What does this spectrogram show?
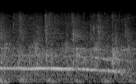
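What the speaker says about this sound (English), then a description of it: "our Prime Minister, can we give him a round of applause, please? Prime Minister Dickon Mitchell." Audience applause at a town hall meeting after the Prime Minister is introduced, a steady wash of clapping held for over a second, with a faint whistle-like tone running through it.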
